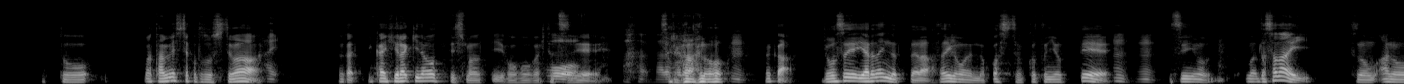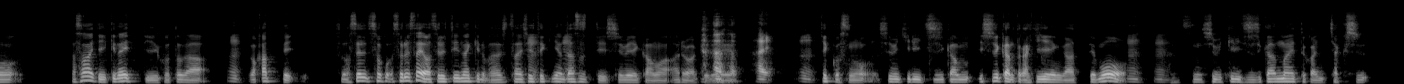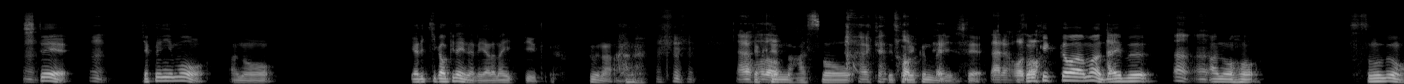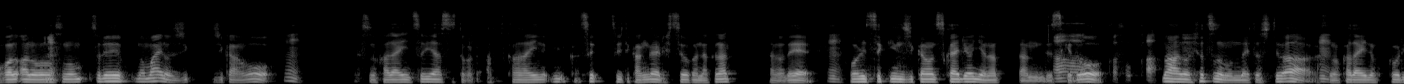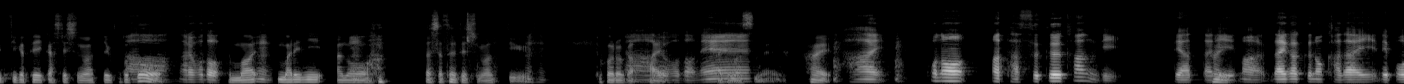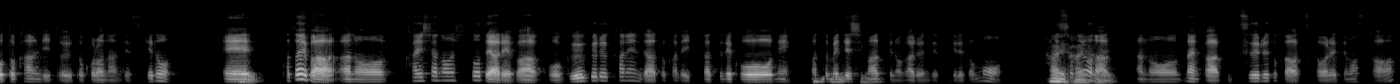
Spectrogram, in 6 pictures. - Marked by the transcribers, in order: other background noise; chuckle; laughing while speaking: "それは、あの"; tapping; laugh; chuckle; unintelligible speech; laughing while speaking: "とる"; chuckle
- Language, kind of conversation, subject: Japanese, advice, なぜ重要な集中作業を始められず、つい先延ばししてしまうのでしょうか？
